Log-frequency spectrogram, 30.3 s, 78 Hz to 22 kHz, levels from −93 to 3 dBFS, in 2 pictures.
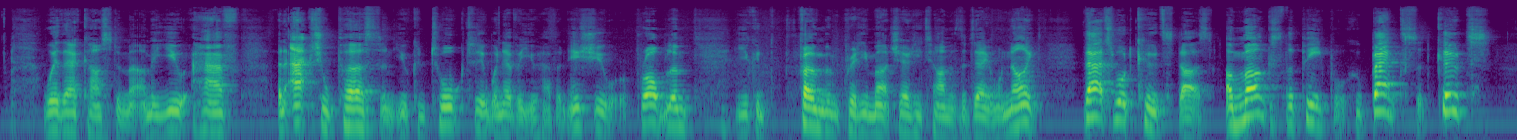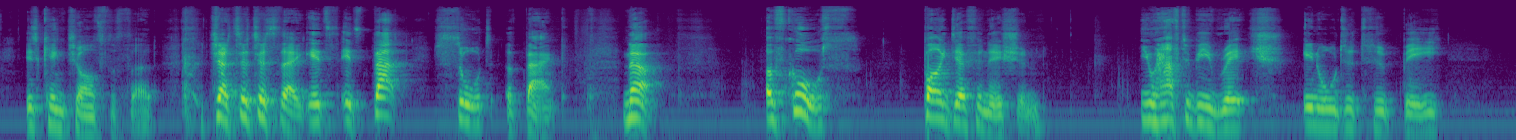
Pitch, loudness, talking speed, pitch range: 140 Hz, -22 LUFS, 145 wpm, 115-165 Hz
